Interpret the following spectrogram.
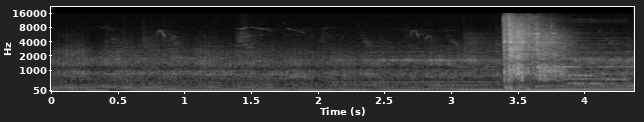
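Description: A single gunshot cracks about three and a half seconds in, with a short ringing tail. Before it there is a low, steady drone.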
